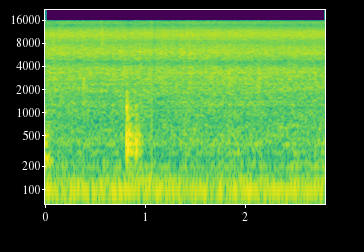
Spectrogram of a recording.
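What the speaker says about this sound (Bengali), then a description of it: "আবার একটু নাড়াচাড়া করে নিচ্ছি" Food fries in a pan with a steady, close sizzle while a spoon stirs it, giving one brief scrape near the start, with no talking.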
